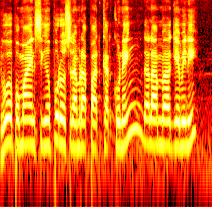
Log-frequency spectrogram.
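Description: With fairly even intonation, a man's voice keeps to a moderate pace. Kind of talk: live commentary.

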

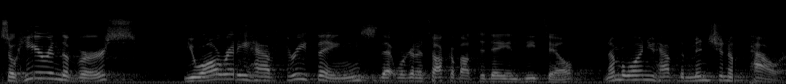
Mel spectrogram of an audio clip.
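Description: The man's high voice moves through very wide pitch swings. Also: moderate pace. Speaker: pastor. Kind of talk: sermon. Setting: church. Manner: animated.

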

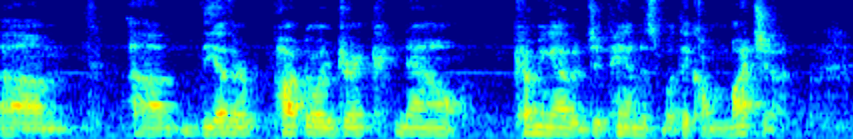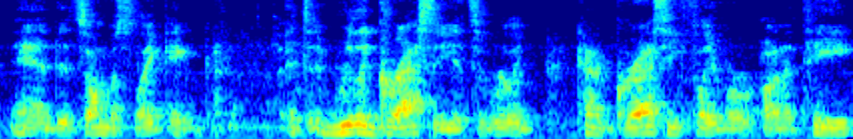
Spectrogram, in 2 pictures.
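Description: Over light background noise and audible room echo, a man speaks at a fairly slow pace. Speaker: tea enthusiast host. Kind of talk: casual explanation to visitor. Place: kitchen.

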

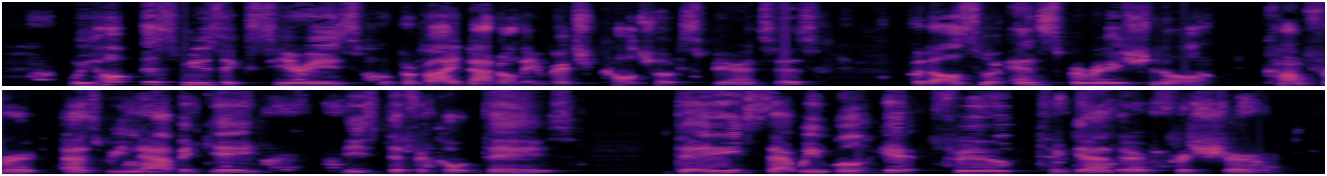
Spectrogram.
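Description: At a moderate pace, a man talks with ordinary pitch variation. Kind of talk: formal welcome address. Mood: warm, earnest. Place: home room. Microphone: video call.

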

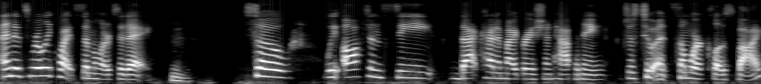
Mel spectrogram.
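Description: Speaking with a Southern US accent, a woman uses a fairly high pitch and lively intonation at a moderate pace. The sound is dry with no echo, over a quiet background. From US South, Georgia. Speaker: demographer; guest. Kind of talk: interview. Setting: stage with audience. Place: studio.

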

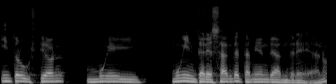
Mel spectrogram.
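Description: The voice has a dark, mellow tone. The background is quiet. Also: man. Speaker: event moderator. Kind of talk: moderated public talk. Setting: stage with audience. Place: hall. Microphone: headset.

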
